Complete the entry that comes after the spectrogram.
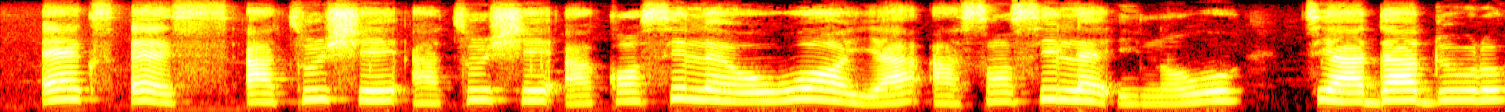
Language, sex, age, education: Yoruba, female, 46-60, tertiary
